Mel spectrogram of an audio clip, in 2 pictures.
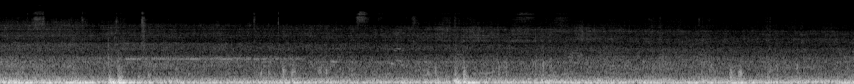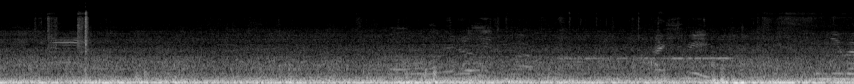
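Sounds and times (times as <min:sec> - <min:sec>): car tyres and engine rumble: 0:00.0 - 0:17.0
brief high click: 0:09.0 - 0:09.5.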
